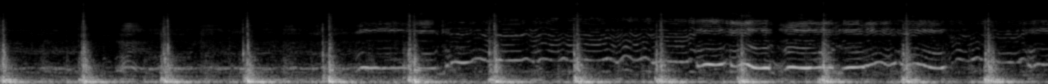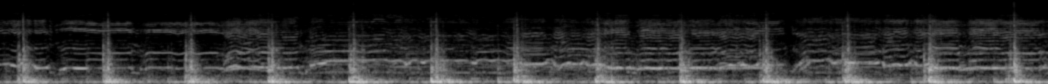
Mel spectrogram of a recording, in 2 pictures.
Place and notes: Financial District, San Francisco, CA, USA - drum circle performed by tribesman from Bay Area as a part of a protest rally against Keystone pipeline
